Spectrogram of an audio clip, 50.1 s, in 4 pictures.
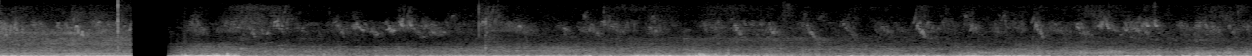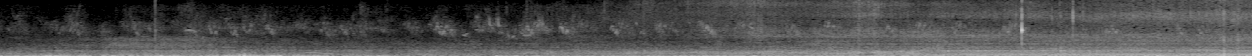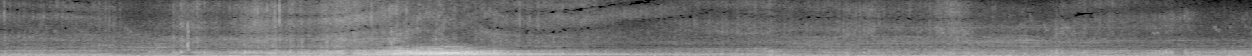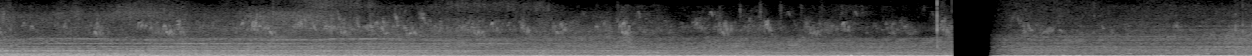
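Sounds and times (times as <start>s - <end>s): wind rumble on microphone: 0.0s - 50.0s
distant train rushing past: 18.2s - 44.4s.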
